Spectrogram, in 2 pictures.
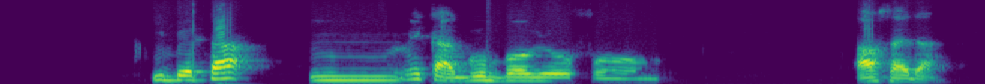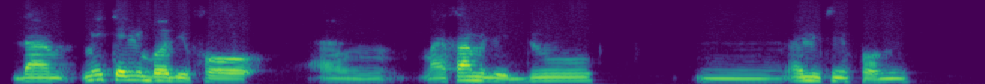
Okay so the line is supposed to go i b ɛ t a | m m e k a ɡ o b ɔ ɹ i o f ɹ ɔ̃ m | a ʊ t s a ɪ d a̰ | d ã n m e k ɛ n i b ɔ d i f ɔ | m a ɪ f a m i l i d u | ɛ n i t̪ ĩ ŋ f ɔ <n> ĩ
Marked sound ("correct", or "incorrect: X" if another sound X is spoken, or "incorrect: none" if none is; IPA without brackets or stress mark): incorrect: m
